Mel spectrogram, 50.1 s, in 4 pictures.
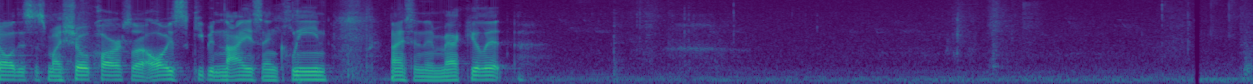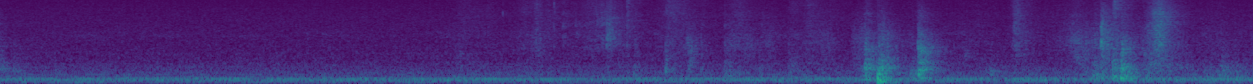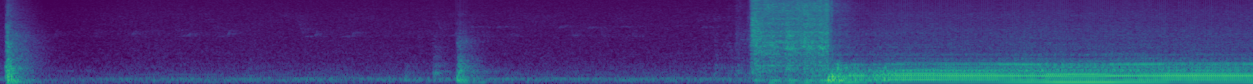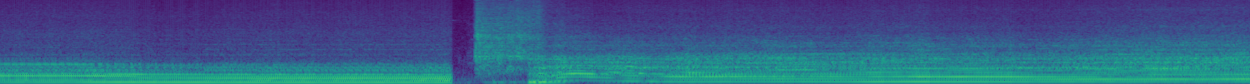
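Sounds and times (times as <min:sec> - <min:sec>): car engine starting and idling: 0:32.5 - 0:50.0.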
